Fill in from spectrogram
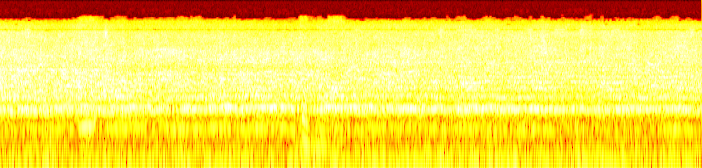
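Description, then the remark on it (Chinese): A swarm of bees rising up together, a rare event, buzzes without pause, a dense, layered drone of many wings holding a steady level throughout, with no voices over it. “蜜蜂结群而起，这是非常少见的事情。”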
